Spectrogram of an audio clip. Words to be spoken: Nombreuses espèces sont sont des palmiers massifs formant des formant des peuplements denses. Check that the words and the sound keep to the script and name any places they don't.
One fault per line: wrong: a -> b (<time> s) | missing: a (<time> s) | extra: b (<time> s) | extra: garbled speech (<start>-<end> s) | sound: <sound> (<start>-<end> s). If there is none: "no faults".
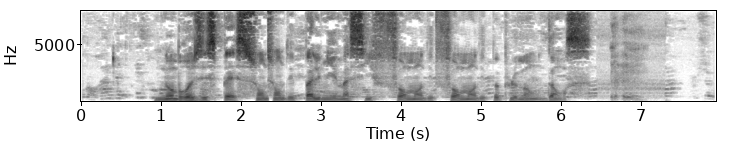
sound: throat clearing (6.6-7.1 s)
